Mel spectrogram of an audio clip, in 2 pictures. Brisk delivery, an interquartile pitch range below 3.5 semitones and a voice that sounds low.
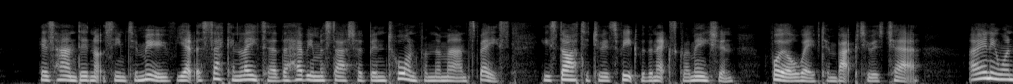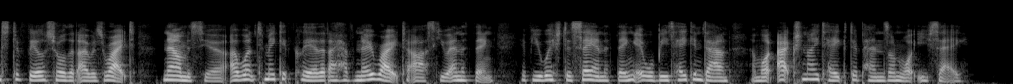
No: fast, 250 wpm; average, 2.9 semitones; medium, 185 Hz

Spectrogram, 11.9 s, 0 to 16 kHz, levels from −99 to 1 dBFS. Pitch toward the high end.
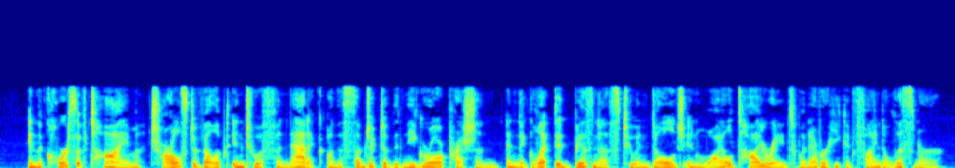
No: medium, 155 Hz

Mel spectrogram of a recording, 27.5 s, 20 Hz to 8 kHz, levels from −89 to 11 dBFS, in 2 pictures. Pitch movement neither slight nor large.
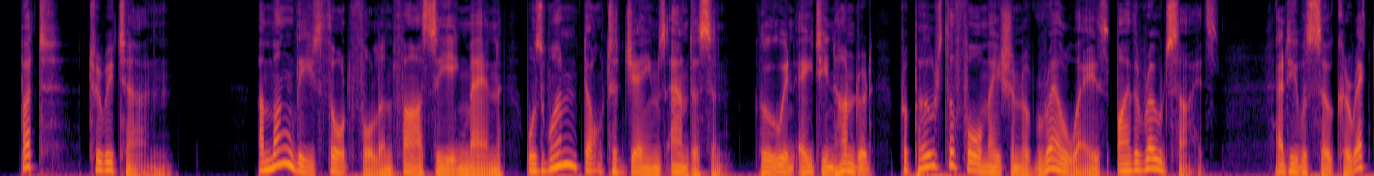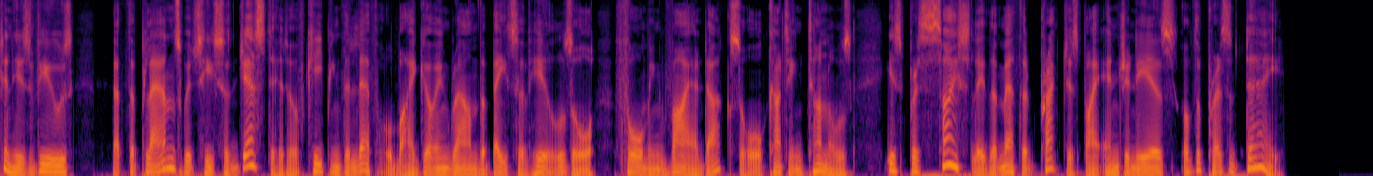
No: wide, 6.5 semitones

